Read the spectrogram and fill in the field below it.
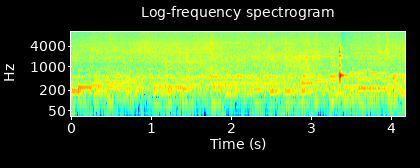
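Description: Lamb pieces being stirred with curry paste in a cooking pot, giving a steady soft sizzling, wet stirring texture throughout, with one brief sharp clink of a utensil near the end.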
